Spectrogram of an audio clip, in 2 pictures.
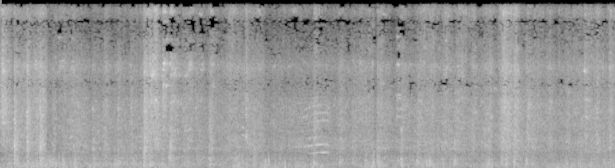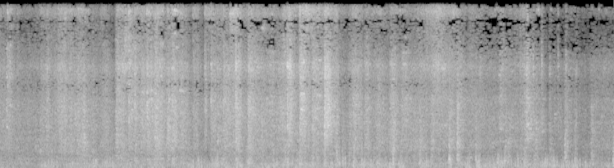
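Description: Passenger train running along the track: a steady rumble with wheels clattering over the rail joints.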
